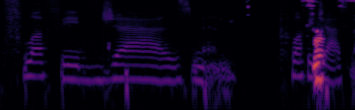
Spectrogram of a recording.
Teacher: these are two syllable words with stress on the first syllable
